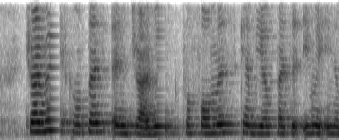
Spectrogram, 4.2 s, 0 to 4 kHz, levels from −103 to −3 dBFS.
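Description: A speech recording carried over a call path, band-limited to nothing above 4 kHz, which fits G.711 mu-law at 64 kbps, shows two bursts of packet loss, at 0.64 to 0.78 s and 1.99 to 2.10 s. About 120 ms and 80 ms of audio never arrived. The receiver stretched the last sound across each gap and faded it, then jumped ahead, so the intervening speech is absent. Short concealed packet loss occurs at 1.07 to 1.14 s and 3.43 to 3.49 s. Roughly 40 ms went missing each time and was patched by extrapolating the preceding signal before crossfading into the real audio, leaving a brief smear or wobble where a short sound may drop out.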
